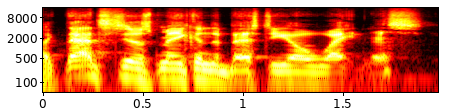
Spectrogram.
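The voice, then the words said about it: Imitates another person's voice. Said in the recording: “I'm sure that was a really good impression too.”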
